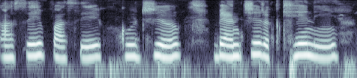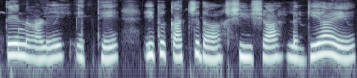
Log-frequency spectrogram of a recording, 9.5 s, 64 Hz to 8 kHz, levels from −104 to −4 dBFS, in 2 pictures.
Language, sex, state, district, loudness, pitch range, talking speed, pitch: Punjabi, female, Punjab, Pathankot, -16 LUFS, 225-260 Hz, 95 wpm, 240 Hz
